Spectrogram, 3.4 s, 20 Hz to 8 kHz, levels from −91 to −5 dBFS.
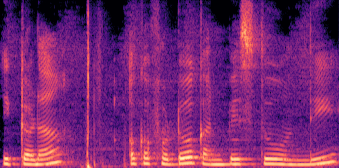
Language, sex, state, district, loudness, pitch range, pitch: Telugu, female, Andhra Pradesh, Sri Satya Sai, -17 LUFS, 225-250 Hz, 235 Hz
